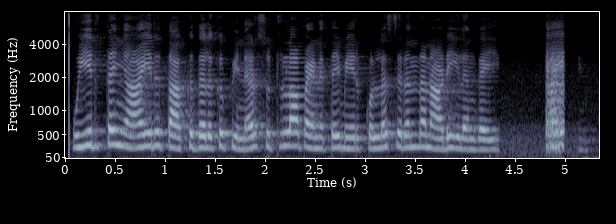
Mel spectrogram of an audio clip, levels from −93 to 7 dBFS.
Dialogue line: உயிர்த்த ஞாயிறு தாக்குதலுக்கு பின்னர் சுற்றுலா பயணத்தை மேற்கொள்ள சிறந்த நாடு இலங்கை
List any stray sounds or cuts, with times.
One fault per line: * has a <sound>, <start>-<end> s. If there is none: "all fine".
* has a laugh, 4.8-5.0 s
